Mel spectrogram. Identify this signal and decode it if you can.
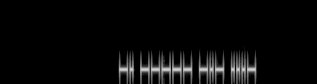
Morse code, heard as a keyed tone, about 46 wpm, 700 Hz. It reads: N0KV
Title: Easy Call Signs - 45wpm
